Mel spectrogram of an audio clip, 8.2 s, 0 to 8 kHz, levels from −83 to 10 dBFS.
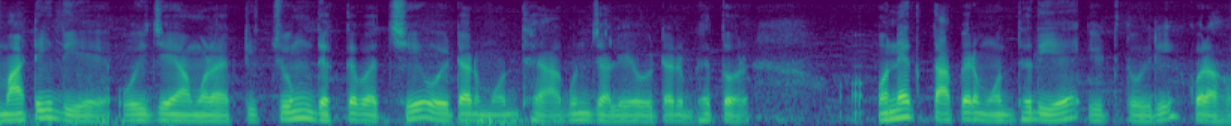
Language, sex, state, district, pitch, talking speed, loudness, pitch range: Bengali, male, Tripura, Unakoti, 100 Hz, 170 wpm, -21 LUFS, 90-105 Hz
